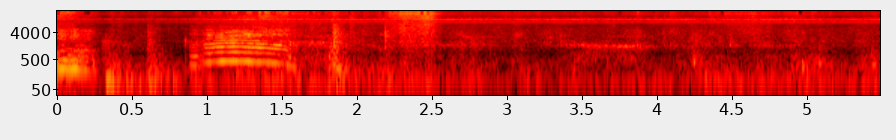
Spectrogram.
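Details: Goat on a Philippine mini farm calling as its kid goes missing; a loud, clear bleat with stacked harmonics arching up then down lasts under a second, followed by quieter murmurs, faint speech and steady hum.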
